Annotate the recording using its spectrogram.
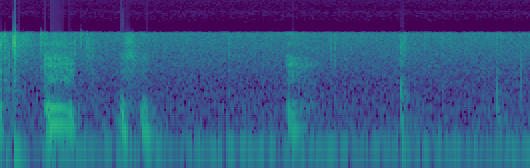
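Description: A woman laughs softly nearby.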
